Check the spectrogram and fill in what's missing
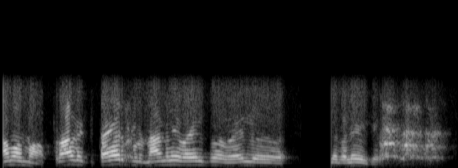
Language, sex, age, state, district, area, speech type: Tamil, male, 60+, Tamil Nadu, Nagapattinam, rural, conversation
